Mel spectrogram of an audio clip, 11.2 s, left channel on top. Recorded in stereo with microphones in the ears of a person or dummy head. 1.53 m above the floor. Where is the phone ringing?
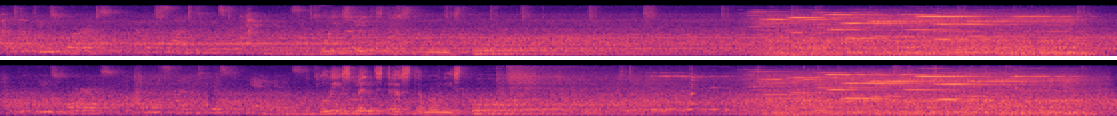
5° left (ahead or behind), 1.6 m.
